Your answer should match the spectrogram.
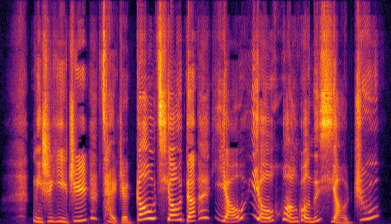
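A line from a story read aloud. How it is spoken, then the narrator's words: Laughing. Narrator (Chinese): 斑马大笑着说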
